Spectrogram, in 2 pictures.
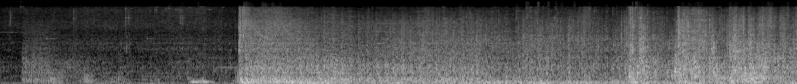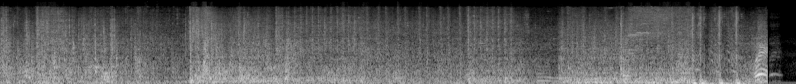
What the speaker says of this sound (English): I was so hyper focused on the ram breaking up the doors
